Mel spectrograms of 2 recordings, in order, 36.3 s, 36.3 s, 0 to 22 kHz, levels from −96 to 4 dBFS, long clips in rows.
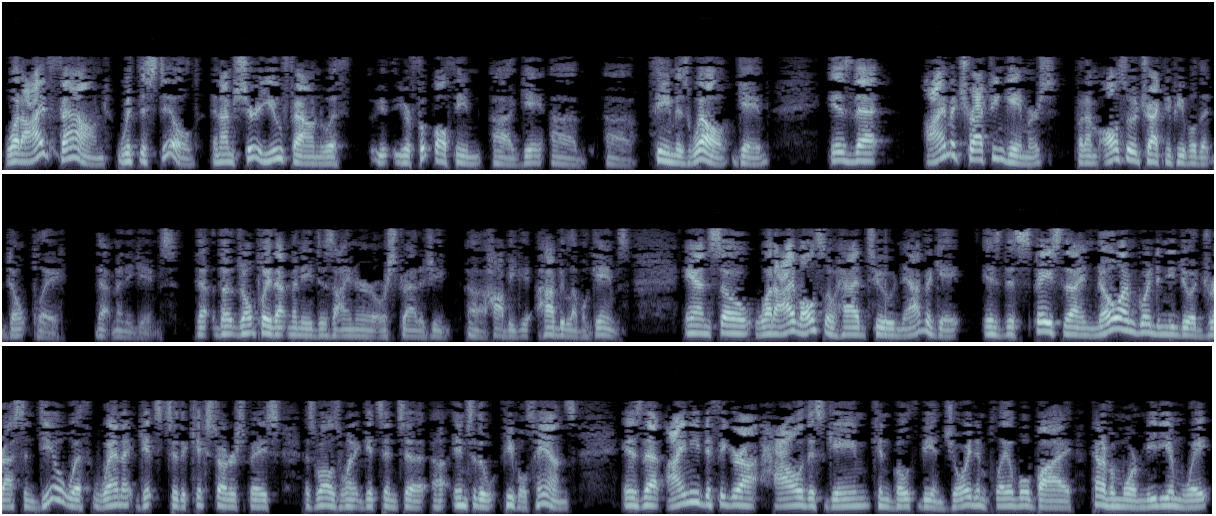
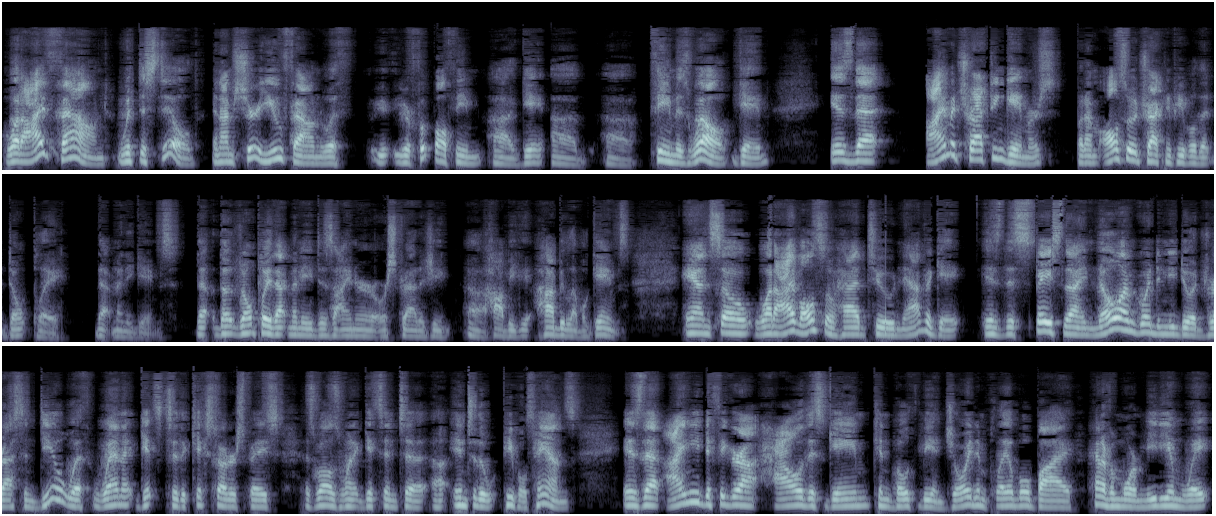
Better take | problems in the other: second | garbled, watery; badly; nothing above 6.5 kHz; slightly in the second

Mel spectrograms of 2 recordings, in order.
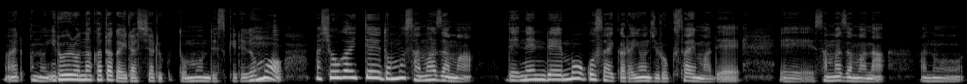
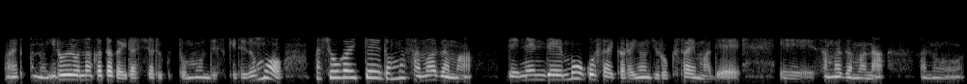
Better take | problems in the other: first | phone-call audio

